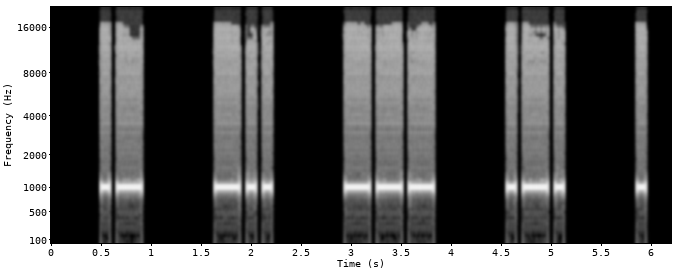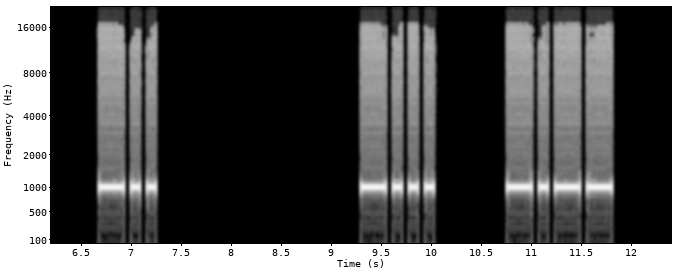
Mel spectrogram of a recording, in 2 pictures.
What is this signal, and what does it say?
Morse code, heard as a keyed tone, about 15 wpm, spaced as for 8 wpm, 1000 Hz. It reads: ADORED BY
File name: qotdfiles / 8wpm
